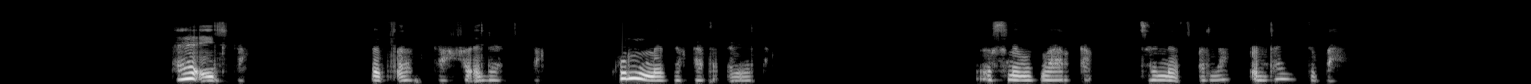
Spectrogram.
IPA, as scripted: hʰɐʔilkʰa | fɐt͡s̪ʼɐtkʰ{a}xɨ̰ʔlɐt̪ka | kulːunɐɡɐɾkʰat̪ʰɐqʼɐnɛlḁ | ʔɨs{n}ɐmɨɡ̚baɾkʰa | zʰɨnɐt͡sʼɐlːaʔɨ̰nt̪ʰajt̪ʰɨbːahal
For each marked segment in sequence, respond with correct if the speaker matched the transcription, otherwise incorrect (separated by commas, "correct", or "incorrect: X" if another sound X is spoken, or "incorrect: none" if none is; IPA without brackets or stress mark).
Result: correct, correct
